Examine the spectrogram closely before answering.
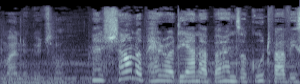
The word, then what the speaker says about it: Herodiana: Herodiana, okay. So wird's ausgesprochen.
